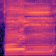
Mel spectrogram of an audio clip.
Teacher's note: قاف مستعلیہ ہے، پر پڑھا جائے گا، لام ساکن کو ہلانا نہیں۔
